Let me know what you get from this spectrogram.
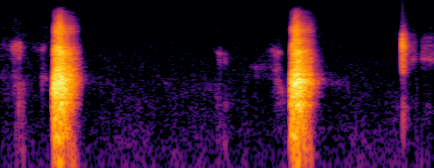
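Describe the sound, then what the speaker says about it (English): A dog gives two sharp, single barks about two seconds apart, close and clear against silence, followed by a tiny faint yip. "Lolly, why do you bark when I go live? You don't bark any other time."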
